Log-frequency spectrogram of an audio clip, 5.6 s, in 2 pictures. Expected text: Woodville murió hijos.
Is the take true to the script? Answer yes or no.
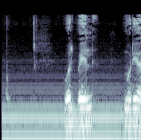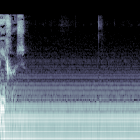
yes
